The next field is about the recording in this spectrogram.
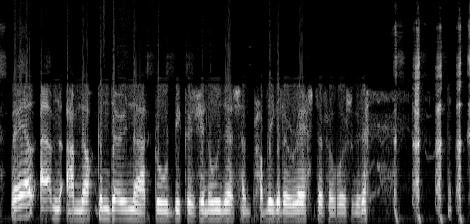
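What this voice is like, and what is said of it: Rich Fermanagh Northern Irish accent. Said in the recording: “I love the richness of your accent, I do. Especially when you're getting a wee bit annoyed there, more Fermanagh comes out in it.”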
